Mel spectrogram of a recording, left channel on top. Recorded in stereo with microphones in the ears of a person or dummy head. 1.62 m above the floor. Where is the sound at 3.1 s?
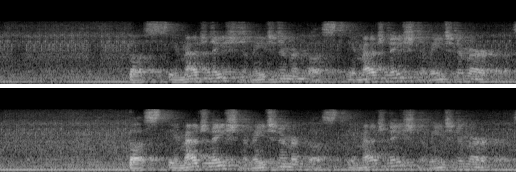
10° left (ahead or behind), 1.8 m.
